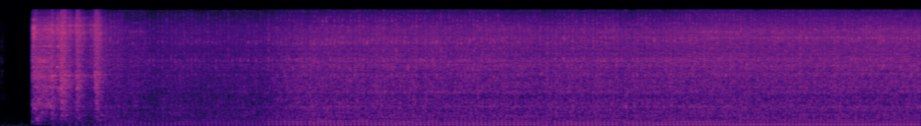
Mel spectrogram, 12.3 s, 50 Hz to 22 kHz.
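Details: 44-year-old Toro 421 two-stage snowblower with a 4 HP Tecumseh engine, after a carb rebuild and tune and new fuel lines, on dirty oil, primed, throttle slightly up: the electric starter whirs, then the engine catches into a steady, even putter and runs normally.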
